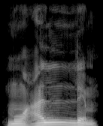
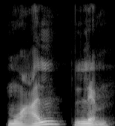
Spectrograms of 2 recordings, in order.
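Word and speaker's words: مُعَلِّم: Muallim. Again, here we're focusing on the lam. That's where the shadda is. Muallim. You notice the lam being pronounced twice.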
